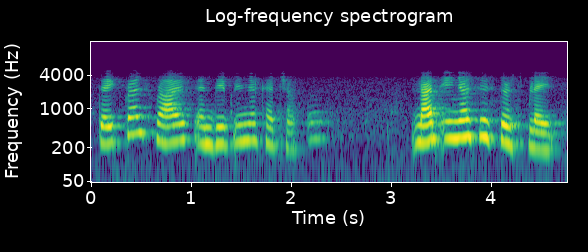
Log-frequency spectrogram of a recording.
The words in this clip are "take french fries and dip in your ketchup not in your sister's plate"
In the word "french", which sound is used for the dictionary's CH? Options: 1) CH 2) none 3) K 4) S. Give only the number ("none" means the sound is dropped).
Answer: 4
